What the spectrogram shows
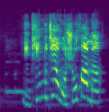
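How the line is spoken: Furious. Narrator (Chinese): 乐亚已经怒不可遏了

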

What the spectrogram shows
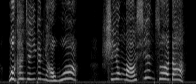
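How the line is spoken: Sudden shout, child. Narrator (Chinese): 一个孩子猛地叫起来

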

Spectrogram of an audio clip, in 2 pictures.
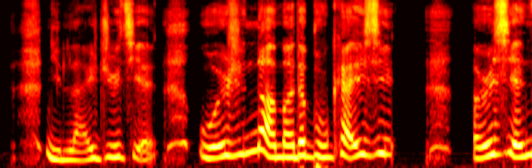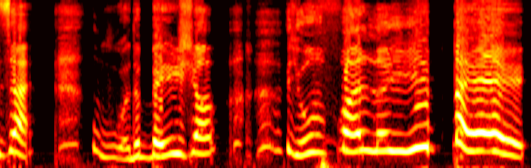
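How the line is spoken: Wailing. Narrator (Chinese): 国王嚎啕大哭

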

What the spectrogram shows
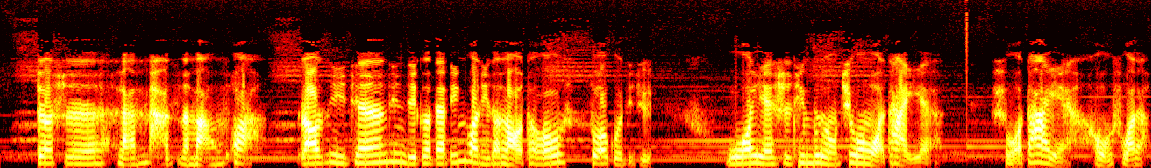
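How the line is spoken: Lowered voice. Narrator (Chinese): 少爷压低声音

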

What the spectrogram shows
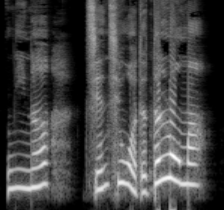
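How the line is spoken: Soft question. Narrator (Chinese): 她轻声地问我

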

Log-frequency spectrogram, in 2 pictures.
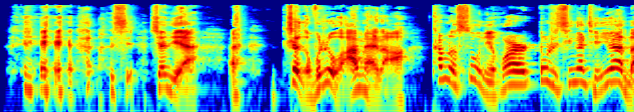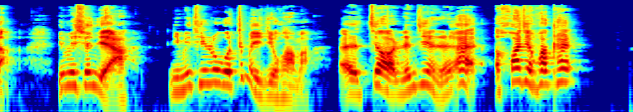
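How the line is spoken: Laughing, teasing. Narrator (Chinese): 虫子……笑着

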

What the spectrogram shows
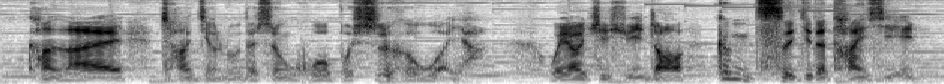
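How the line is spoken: Sighing. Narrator (Chinese): 小猪……感叹

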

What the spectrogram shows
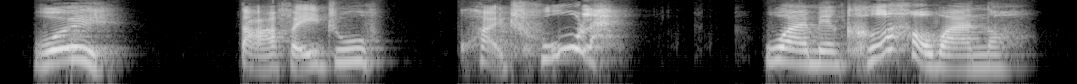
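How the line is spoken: Wolf shouting loudly. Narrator (Chinese): 大灰狼大声的喊着

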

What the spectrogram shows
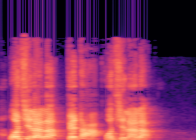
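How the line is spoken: Instinctive startled cry. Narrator (Chinese): 本能反应的李逍遥叫道

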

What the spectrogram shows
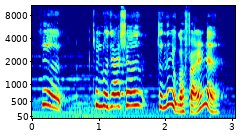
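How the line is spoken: Surprised exclamation. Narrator (Chinese): 惊奇的叫了一声，问道

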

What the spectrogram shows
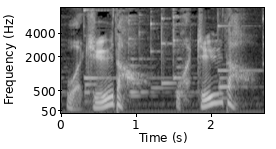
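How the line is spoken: Soft, smiling. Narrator (Chinese): 爸爸微笑着轻声地说

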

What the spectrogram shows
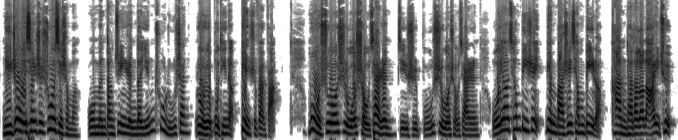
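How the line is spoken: Loud. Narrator (Chinese): 大声道

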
